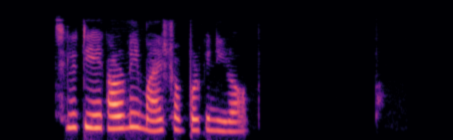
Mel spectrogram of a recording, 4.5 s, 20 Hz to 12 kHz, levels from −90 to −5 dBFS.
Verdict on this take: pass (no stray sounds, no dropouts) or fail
pass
